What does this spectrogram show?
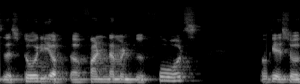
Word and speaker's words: Fours: The title of my talk is the story of the fundamental force. Okay, so the force, F-O-U-R-S, it rhymes with force, and I am going to talk about four fundamental forces.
